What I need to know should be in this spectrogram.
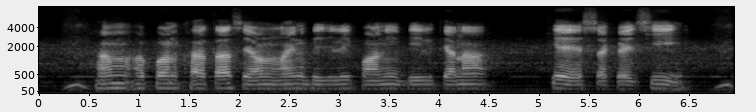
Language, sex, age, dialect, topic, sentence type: Maithili, male, 41-45, Bajjika, banking, question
